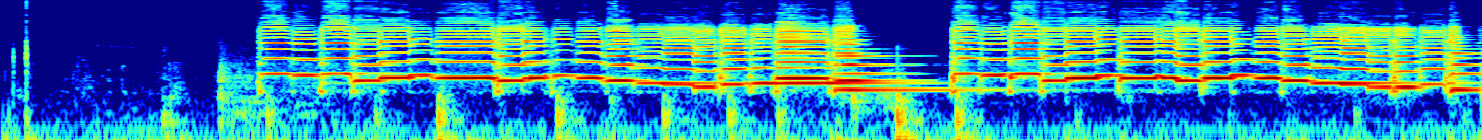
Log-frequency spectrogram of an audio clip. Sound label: Mazurka, fiddle; Blanchard Mazurka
